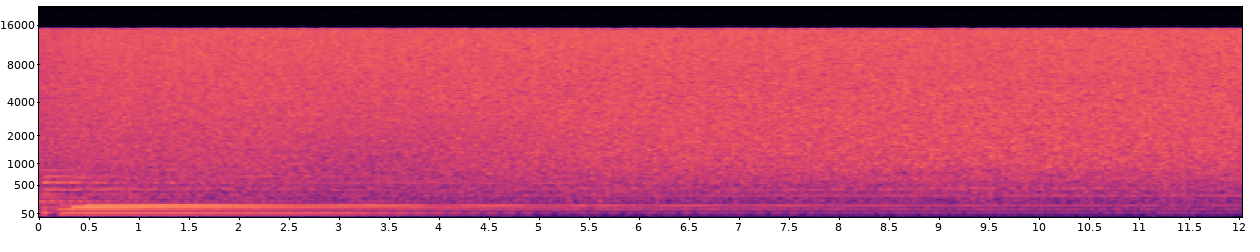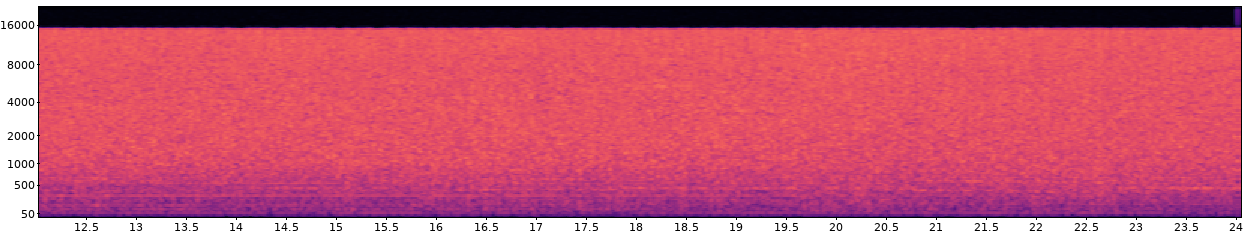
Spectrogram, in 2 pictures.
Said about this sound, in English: crashing water in my ears eclipsed everything. It sounded like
